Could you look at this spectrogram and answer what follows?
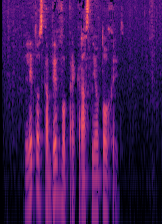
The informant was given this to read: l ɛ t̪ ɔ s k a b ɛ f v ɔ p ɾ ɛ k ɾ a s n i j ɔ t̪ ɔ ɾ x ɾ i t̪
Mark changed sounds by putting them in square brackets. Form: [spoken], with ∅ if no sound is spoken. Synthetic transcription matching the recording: l ɛ t̪ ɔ s k a b ɛ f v ɔ p ɾ ɛ k ɾ a s n i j ɔ t̪ ɔ [∅] x ɾ i t̪

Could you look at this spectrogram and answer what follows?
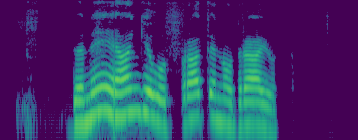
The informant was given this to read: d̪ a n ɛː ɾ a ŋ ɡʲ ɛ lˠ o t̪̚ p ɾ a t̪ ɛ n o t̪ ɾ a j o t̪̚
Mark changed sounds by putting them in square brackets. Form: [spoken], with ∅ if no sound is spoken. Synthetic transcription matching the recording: d̪ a n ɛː [∅] a ŋ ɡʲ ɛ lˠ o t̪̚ p ɾ a t̪ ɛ n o [d̪] ɾ a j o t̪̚

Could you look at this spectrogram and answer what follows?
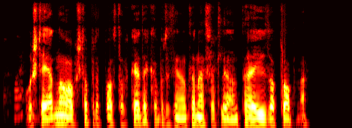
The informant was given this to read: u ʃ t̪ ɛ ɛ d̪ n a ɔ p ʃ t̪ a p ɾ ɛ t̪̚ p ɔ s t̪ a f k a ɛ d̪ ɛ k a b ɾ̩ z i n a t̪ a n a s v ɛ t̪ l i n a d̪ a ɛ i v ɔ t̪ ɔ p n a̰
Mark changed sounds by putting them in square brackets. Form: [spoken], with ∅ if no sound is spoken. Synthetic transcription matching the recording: u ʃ t̪ ɛ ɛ d̪ n a ɔ p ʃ t̪ a p ɾ ɛ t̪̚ p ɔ s t̪ a f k a ɛ d̪ ɛ k a b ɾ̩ z i n a t̪ a n a s v ɛ t̪ l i n a [t̪] a ɛ i [z] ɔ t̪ ɔ p n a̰

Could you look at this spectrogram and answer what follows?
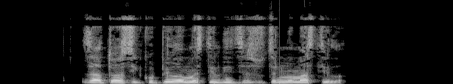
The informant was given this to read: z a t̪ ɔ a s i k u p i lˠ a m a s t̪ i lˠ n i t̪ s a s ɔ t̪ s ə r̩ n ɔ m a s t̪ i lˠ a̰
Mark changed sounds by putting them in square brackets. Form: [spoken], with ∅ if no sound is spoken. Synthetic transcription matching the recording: z a t̪ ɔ a s i k u p i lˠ a m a s t̪ i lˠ n i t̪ s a s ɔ t̪ s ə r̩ n ɔ m a s t̪ i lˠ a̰

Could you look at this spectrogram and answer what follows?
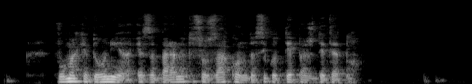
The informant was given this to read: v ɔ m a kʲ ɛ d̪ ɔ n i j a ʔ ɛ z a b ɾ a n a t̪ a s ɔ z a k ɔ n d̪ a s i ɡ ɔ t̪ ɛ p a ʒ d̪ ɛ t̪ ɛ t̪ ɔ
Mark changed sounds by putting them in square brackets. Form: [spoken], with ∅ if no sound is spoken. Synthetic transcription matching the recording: v ɔ m a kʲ ɛ d̪ ɔ n i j a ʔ ɛ z a b ɾ a n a t̪ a s ɔ z a k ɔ n d̪ a s i ɡ ɔ t̪ ɛ p a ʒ d̪ ɛ t̪ ɛ t̪ ɔ

